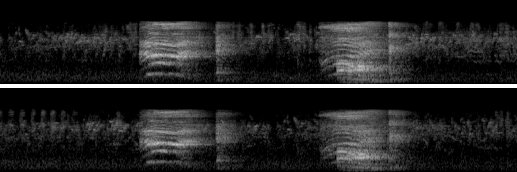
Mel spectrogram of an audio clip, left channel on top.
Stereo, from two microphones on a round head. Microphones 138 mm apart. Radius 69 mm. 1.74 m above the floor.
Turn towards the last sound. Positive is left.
turn(degrees=35)  # may be behind; listen again after turning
